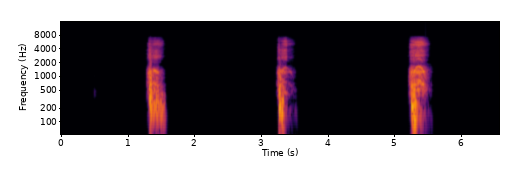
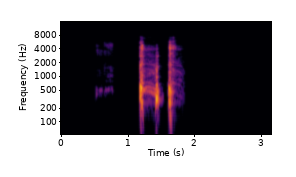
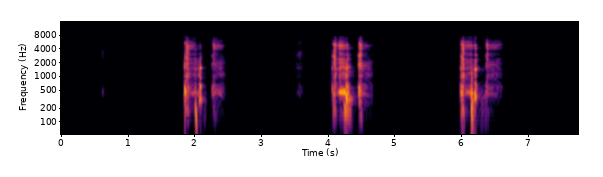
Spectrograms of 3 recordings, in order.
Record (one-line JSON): {"exhalation_length": "6.6 s", "exhalation_amplitude": 28156, "exhalation_signal_mean_std_ratio": 0.22, "cough_length": "3.2 s", "cough_amplitude": 27884, "cough_signal_mean_std_ratio": 0.19, "three_cough_length": "7.8 s", "three_cough_amplitude": 31051, "three_cough_signal_mean_std_ratio": 0.23, "survey_phase": "beta (2021-08-13 to 2022-03-07)", "age": "18-44", "gender": "Female", "wearing_mask": "No", "symptom_runny_or_blocked_nose": true, "symptom_other": true, "symptom_onset": "5 days", "smoker_status": "Never smoked", "respiratory_condition_asthma": false, "respiratory_condition_other": false, "recruitment_source": "REACT", "submission_delay": "2 days", "covid_test_result": "Negative", "covid_test_method": "RT-qPCR", "influenza_a_test_result": "Negative", "influenza_b_test_result": "Negative"}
